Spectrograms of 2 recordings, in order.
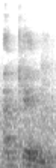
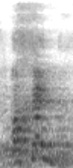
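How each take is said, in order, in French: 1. Le son du milieu est un k dur. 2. Le son du milieu est un h guttural. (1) "j'espère que je le prononce bien" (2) "comme la France en espagnol. Voilà. Le, le frein en arabe"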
